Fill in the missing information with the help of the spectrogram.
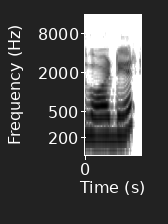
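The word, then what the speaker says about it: voir dire: इसका मतलब होता है it's pronounced as वर्डियर the process of preliminary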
